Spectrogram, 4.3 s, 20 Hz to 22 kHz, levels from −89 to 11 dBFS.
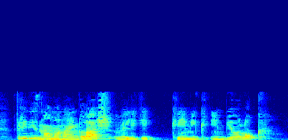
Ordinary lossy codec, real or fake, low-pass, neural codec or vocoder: AAC, 24 kbps; real; 19.8 kHz; none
